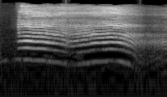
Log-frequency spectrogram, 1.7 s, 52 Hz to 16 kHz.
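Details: One-month-old sick baby girl with whooping cough and recent coughing fits and gasping spells: a single sustained, high-pitched wail rising then falling over about 1.5 seconds, an infant cry.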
